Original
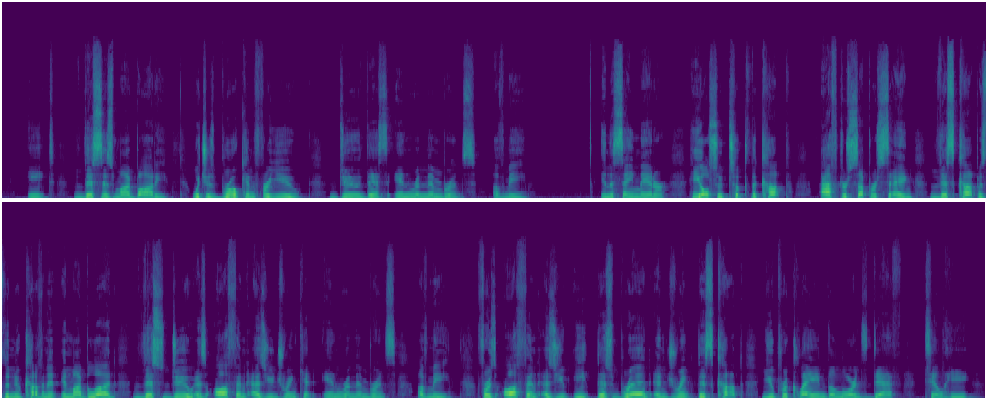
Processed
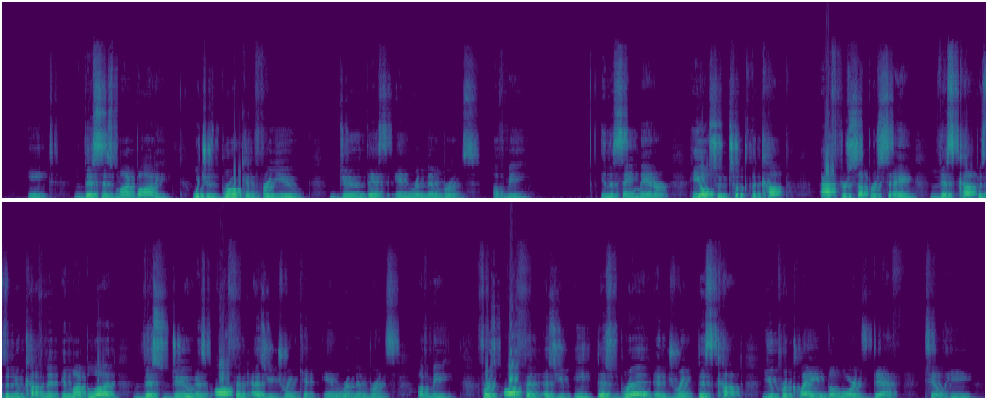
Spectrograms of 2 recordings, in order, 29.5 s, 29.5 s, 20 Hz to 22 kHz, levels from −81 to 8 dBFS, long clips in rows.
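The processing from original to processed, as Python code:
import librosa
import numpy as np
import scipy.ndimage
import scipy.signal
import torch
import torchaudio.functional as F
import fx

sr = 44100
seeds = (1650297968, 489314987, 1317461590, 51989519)

y = fx.low_shelf(x, sr, hz=100.0, db=-9.5)
y = 10.0 ** (-11.5 / 20.0) * (np.abs((y / 10.0 ** (-11.5 / 20.0) + 3.0) % 4.0 - 2.0) - 1.0)
y = fx.room_early_taps(y, sr, ms=(62, 78), db=(-12.0, -9.0))
y = y * 10.0 ** (-5.0 / 20.0)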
